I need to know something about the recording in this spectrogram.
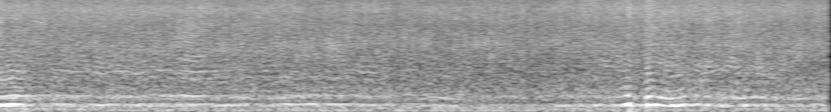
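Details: Low, continuous hum of honeybee wings at a top bar hive entrance as workers come and go from foraging, with one bee buzzing louder past the recorder just after three seconds.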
